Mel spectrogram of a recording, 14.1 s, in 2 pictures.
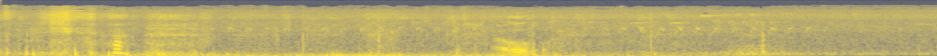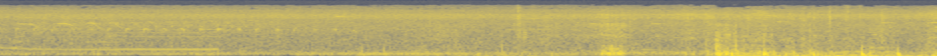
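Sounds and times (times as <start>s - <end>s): small birds chirping: 0.8s - 14.0s.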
